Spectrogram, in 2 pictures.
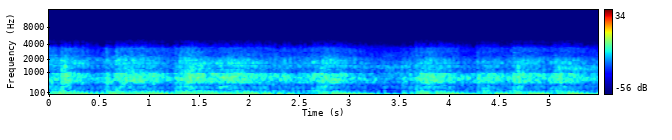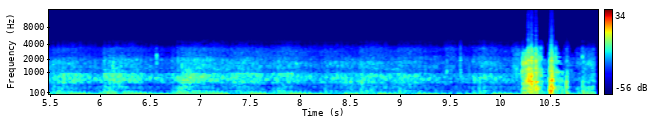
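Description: A vehicle engine idling steadily, with an even low throbbing pulse.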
